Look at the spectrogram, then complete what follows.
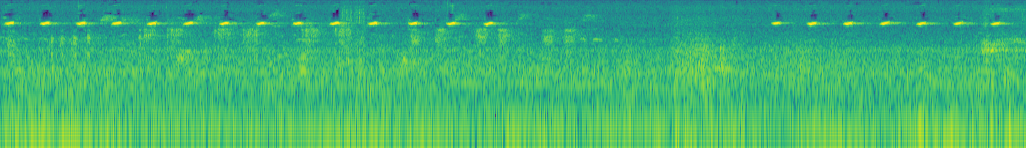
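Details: Zitting cisticola singing while perched on an electric wire, the season's first: a steady run of thin, high 'zit' notes, about four a second, breaks off briefly with a burst of rustling noise, then resumes at the same pace.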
